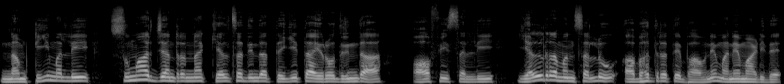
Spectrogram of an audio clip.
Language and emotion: Kannada, sad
